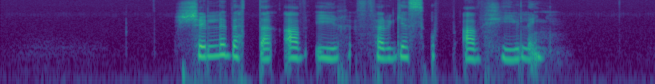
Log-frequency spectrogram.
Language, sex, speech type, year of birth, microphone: Norwegian, female, read, 1991, Sennheiser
